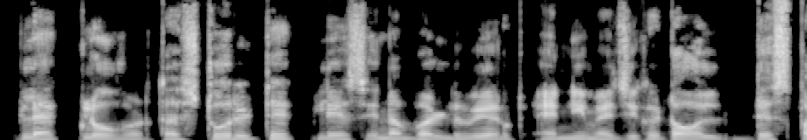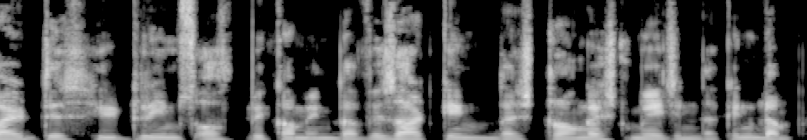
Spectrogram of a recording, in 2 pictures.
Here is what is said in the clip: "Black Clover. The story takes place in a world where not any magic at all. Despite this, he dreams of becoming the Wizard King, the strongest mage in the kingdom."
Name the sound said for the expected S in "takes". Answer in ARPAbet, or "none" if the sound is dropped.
none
